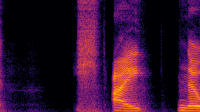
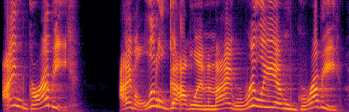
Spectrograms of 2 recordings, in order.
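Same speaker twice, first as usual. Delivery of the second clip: high, loud little gremlin goblin; high-pitched gremlin goblin voice; 10 semitones higher, 6 dB louder than usual. Shown as a demonstration. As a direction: squeal it out like a grubby little goblin. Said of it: "that's kind of like a goblin voice".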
